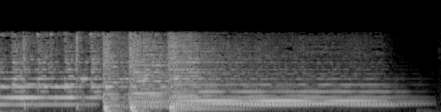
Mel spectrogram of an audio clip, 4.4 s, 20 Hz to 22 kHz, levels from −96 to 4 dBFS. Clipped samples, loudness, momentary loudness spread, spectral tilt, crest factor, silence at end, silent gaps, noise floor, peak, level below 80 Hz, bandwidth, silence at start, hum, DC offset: under 0.1%; -28 LUFS; 10 LU; -3.5 dB/octave; 18 dB; 0.25 s; none; -49 dBFS; -12 dBFS; -46 dBFS; 8 kHz; 0 s; none; under 0.1%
